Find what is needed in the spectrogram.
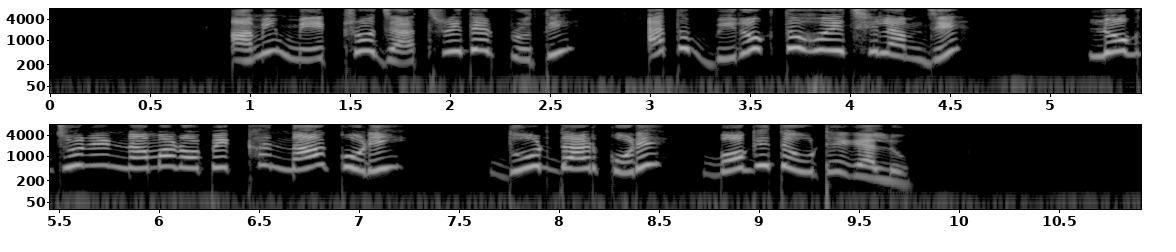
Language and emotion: Bengali, disgusted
